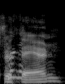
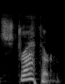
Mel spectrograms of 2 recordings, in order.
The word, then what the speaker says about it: Strathairn: you were mentioning David Strathairn, and it's like, I haven't told you this. My whole life, I've always called him David Strathairn, but it's Strathairn.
